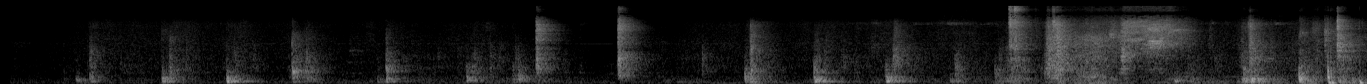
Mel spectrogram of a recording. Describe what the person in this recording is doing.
The recorder moves across the room with footsteps. A light switch is pressed and the window is opened or closed shortly after. The actions form a natural domestic sequence.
